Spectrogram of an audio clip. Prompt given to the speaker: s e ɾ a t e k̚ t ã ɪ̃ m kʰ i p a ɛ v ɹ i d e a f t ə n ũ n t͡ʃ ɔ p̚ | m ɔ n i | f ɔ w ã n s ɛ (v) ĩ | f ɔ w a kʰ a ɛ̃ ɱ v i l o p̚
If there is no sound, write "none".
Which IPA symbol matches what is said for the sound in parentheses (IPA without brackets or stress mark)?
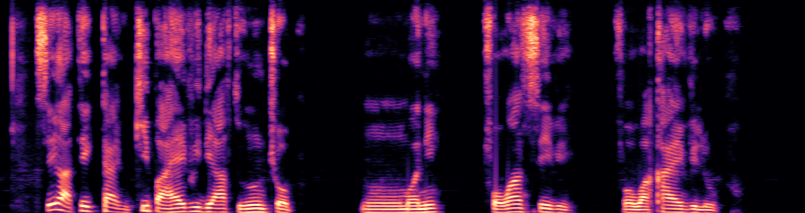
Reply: v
